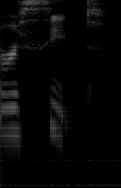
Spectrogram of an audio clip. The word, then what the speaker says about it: receipt: Look at the word receipt. Receipt t. Okay. It has a silent p. It has a weird vowel sound. Receipt. It's very easy to mispronounce.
